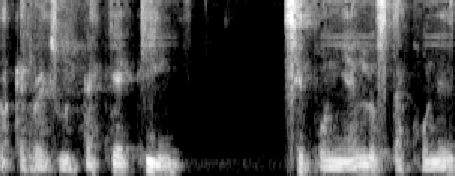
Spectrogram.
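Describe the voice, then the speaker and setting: The voice belongs to a man. His pitch shifts in an ordinary way. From Colombia, Armenia (Quindío). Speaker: business consultant, guest speaker. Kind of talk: webinar talk, storytelling. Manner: conversational, with many fillers and restarts.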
